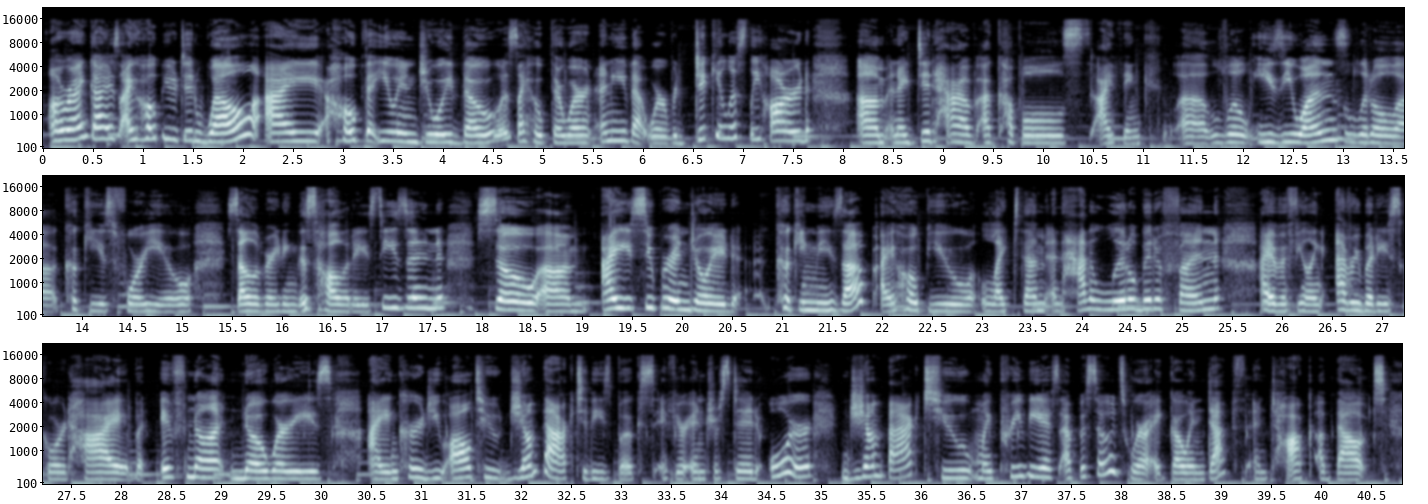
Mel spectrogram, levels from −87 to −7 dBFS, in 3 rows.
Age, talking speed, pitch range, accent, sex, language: 10-29, 155 wpm, 195-260 Hz, American, female, English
